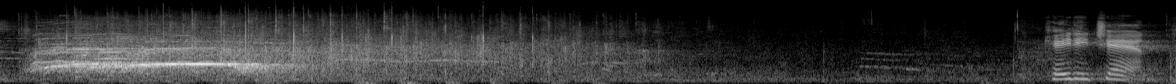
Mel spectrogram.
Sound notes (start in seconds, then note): 0.0 applause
